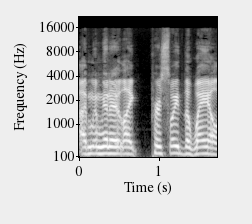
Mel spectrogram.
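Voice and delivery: plain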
